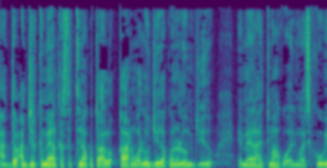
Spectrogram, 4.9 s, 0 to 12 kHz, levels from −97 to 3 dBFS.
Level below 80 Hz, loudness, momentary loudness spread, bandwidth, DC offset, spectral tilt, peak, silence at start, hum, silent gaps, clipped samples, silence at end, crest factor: -62 dBFS; -16 LUFS; 9 LU; 12 kHz; under 0.1%; -5.5 dB/octave; 0 dBFS; 0 s; none; none; under 0.1%; 0 s; 16 dB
